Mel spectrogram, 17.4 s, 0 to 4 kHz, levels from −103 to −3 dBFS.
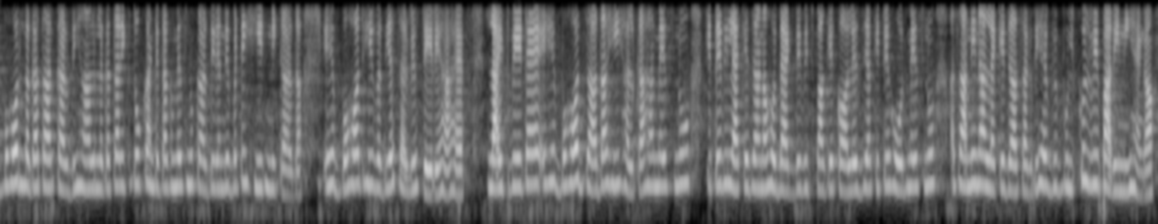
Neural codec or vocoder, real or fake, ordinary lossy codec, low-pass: none; real; none; 3.6 kHz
